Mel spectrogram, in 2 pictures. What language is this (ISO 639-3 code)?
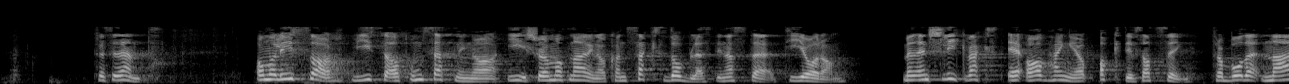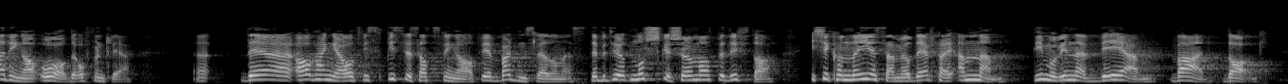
nor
